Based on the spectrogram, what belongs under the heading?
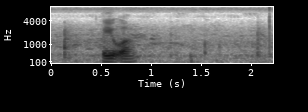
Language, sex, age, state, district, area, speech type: Santali, male, 18-30, West Bengal, Purba Bardhaman, rural, spontaneous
